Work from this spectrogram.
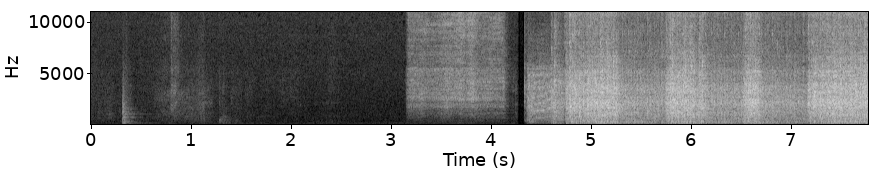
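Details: Gasoline pony motor of a 1950s Caterpillar 955 Traxcavator after turning the fuel on: catches after a quiet spell, then runs loud and ragged with uneven, sputtering firing; carburetor removal planned next.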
